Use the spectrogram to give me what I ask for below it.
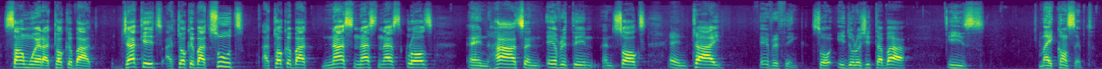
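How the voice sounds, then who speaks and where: In a broadcast studio, a male musician guest from the Republic of the Congo responds to an interviewer with a high-pitched voice. Lari is his native tongue, and his hesitant replies keep breaking into fillers and false starts.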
